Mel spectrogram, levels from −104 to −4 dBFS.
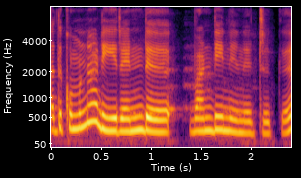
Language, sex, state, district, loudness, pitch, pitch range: Tamil, female, Tamil Nadu, Nilgiris, -16 LUFS, 245 Hz, 225-275 Hz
